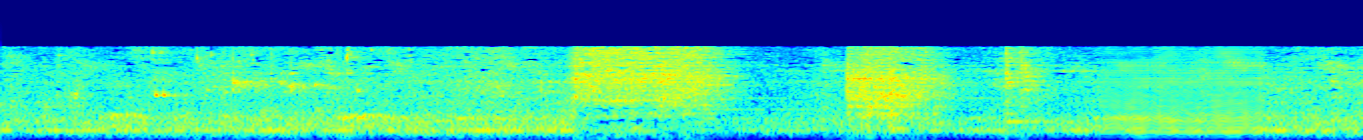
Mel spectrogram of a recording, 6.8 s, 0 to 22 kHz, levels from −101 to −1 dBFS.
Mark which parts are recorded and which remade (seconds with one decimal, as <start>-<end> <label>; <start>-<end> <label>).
0.0-5.5 recorded; 5.5-6.3 remade; 6.3-6.8 recorded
